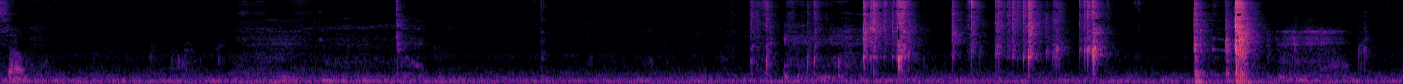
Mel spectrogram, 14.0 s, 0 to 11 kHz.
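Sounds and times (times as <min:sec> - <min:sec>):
scissors cracking crab shell: 0:07.5 - 0:11.1.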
